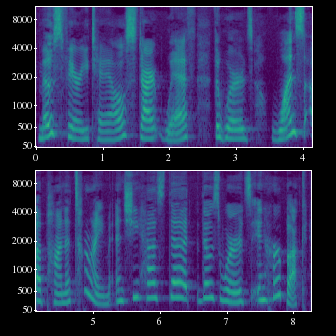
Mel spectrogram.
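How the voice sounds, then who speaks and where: Woman children's storytime reader: high pitch, slow, expressive, pauses to explain simply. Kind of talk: reading a picture book to young children.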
